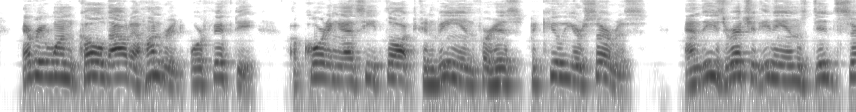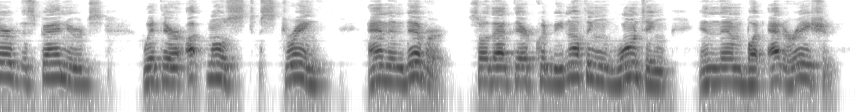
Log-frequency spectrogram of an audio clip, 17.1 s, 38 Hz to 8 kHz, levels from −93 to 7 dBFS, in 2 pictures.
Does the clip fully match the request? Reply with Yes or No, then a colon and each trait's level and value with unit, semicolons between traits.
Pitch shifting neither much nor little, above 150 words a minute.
No: average, 4.1 semitones; average, 145 wpm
